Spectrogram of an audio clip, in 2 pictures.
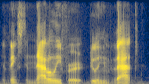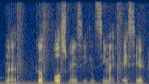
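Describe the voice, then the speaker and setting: A man's voice: low voice, lively intonation, normal speed, creaky, a bit bright, faint music behind. A young man hosting a charity live stream in a casual, rambling way, often losing his train of thought. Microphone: desk mic close to a face camera.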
